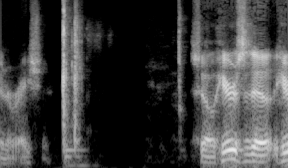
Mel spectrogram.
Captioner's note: keyboard clicking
